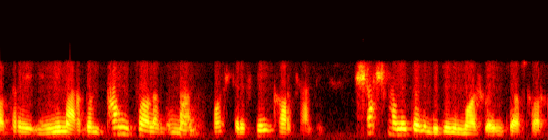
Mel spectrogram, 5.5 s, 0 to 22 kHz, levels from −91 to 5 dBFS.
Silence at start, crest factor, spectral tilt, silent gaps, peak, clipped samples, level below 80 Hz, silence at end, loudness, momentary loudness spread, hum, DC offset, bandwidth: 0 s; 18 dB; -9 dB/octave; none; -4 dBFS; under 0.1%; -74 dBFS; 0.05 s; -22 LUFS; 7 LU; none; under 0.1%; 3.7 kHz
